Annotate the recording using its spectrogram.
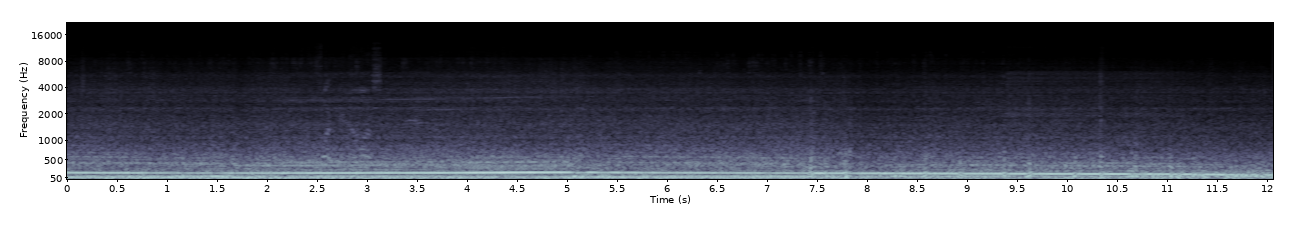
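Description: Turbocharged 2JZ-GTE straight-six of a 1996 Lexus SC300, heard from inside the cabin, running at steady cruising revs. About halfway through, the engine note starts to fall slowly as the revs drop off.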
